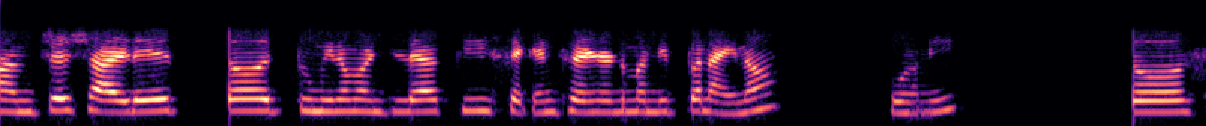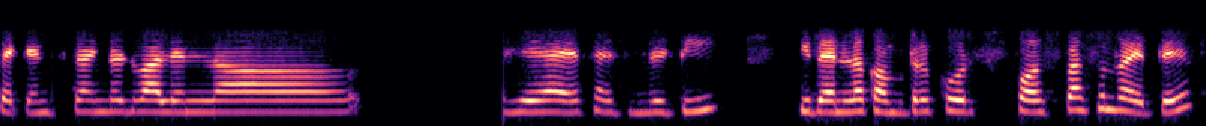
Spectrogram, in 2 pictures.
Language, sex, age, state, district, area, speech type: Marathi, female, 18-30, Maharashtra, Nagpur, urban, conversation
